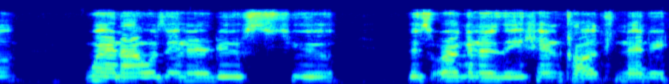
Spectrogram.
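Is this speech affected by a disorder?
Yes: cerebral palsy.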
